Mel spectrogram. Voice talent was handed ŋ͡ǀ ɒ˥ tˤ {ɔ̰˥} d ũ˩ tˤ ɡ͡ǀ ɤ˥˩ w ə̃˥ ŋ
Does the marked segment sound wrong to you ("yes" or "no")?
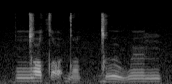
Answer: no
